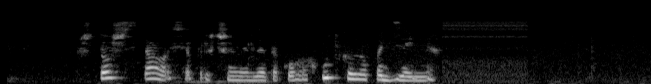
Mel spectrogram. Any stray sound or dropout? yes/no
no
